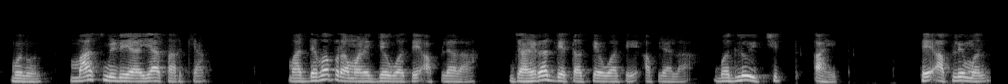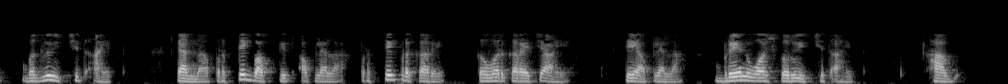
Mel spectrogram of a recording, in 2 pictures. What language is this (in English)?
Marathi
